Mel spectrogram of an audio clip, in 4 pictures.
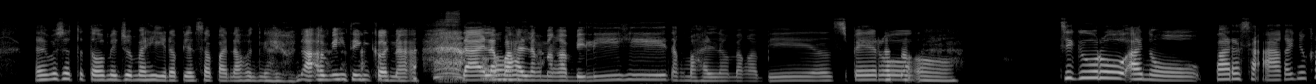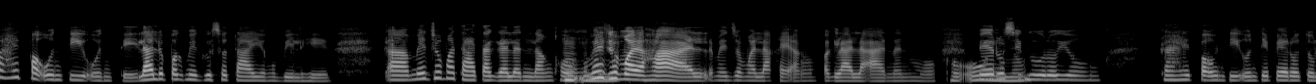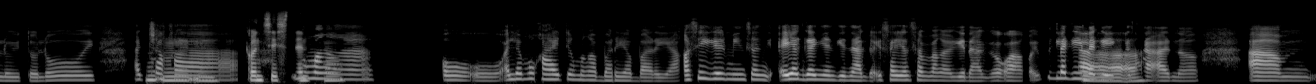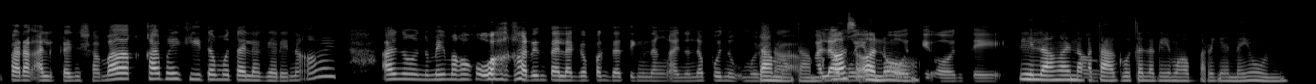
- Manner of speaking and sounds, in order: chuckle; laughing while speaking: "ngayon, aaminin ko na"; laughing while speaking: "medyo"; "mahal" said as "malhal"; other background noise; laughing while speaking: "makukuha ka"
- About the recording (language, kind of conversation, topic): Filipino, unstructured, Paano ka nagsisimulang mag-ipon ng pera, at ano ang pinakaepektibong paraan para magbadyet?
